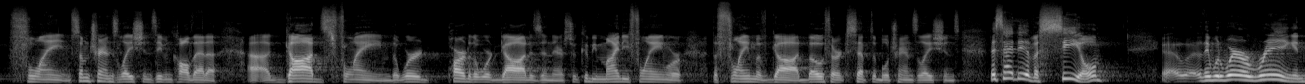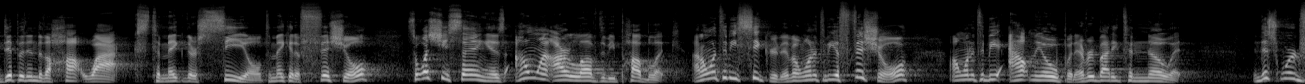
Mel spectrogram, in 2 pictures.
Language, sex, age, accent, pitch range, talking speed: English, male, 40-59, American, 140-220 Hz, 230 wpm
